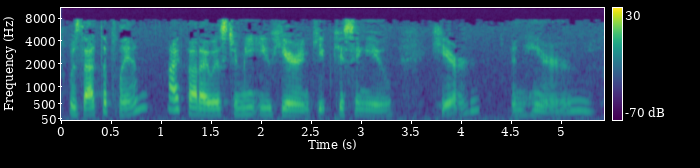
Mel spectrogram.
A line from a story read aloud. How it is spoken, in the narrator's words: He chuckled out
